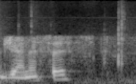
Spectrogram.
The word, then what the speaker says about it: Genasys: It's Protect Genesis. Genesis is spelled a little funky.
